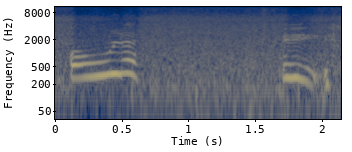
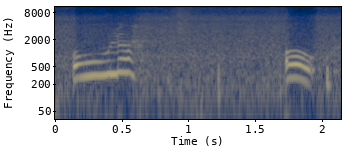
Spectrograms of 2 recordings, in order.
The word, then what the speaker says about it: Øle Å: But it's actually interesting because the stream, which is called Øle Å, or Øle Å, sorry, I pronounced it the wrong way around. I always get my Danish vowels mixed up. So it's Øle Å, and Øle is a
